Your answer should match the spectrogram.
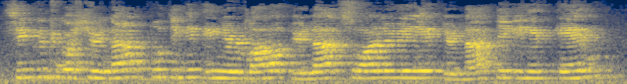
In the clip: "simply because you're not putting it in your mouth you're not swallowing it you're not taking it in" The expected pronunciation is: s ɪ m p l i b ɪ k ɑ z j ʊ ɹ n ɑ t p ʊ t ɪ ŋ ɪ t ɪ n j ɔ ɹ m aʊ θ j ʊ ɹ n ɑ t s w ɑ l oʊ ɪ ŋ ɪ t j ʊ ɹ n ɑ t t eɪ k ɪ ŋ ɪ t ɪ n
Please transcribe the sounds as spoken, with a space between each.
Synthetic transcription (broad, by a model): s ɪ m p l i b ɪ k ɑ s j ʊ ɹ n ɑ t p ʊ t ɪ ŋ ɪ t ɪ n j ɔ ɹ m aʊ t j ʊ ɹ n ɑ t s w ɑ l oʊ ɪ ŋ ɪ t j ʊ ɹ n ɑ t t eɪ k ɪ ŋ ɪ t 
